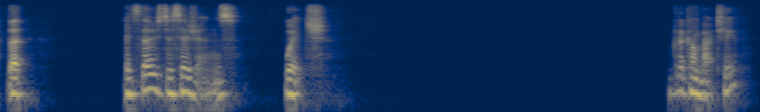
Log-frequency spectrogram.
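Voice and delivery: overcome with emotion, halting, choked-up, breaking up. Speaker talking about their nan, overcome by emotion. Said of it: "Emotion got the better of me".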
